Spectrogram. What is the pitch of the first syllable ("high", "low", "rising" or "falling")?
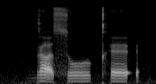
falling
